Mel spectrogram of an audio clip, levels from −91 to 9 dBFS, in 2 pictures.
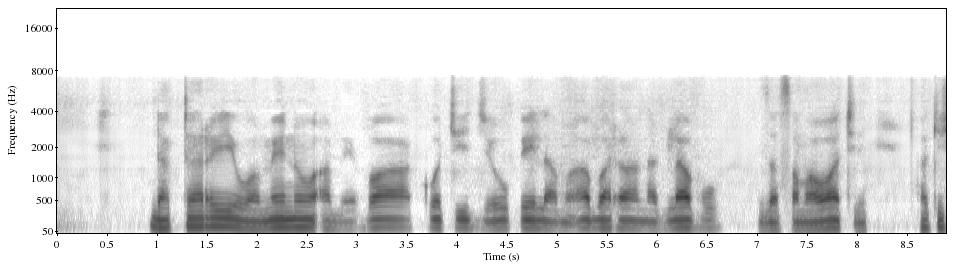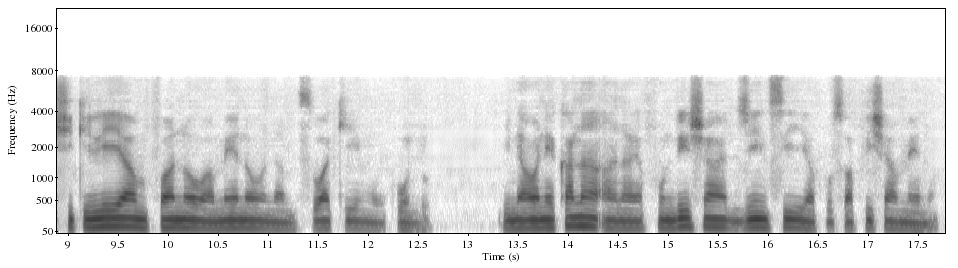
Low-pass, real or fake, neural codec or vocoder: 7.2 kHz; fake; codec, 24 kHz, 1.2 kbps, DualCodec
